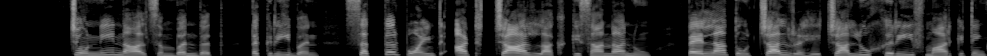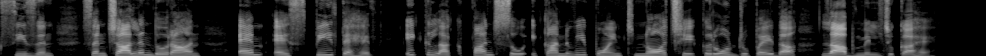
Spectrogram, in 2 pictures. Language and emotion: Punjabi, neutral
